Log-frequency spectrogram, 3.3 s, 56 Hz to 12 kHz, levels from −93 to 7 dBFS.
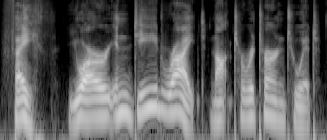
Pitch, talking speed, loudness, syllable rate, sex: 135 Hz, 185 wpm, -18 LUFS, 4.3 syllables/s, male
